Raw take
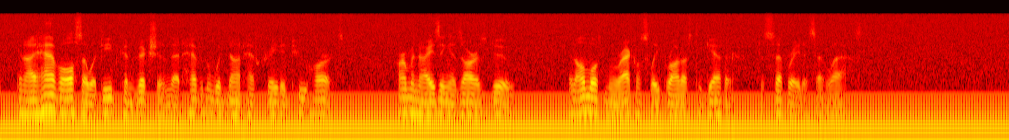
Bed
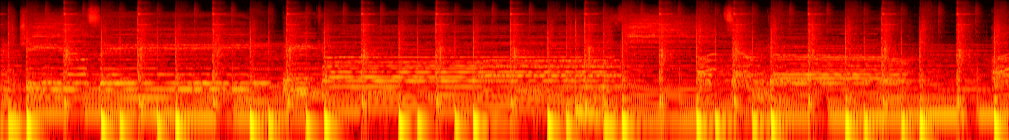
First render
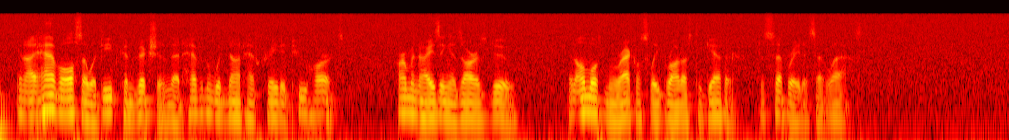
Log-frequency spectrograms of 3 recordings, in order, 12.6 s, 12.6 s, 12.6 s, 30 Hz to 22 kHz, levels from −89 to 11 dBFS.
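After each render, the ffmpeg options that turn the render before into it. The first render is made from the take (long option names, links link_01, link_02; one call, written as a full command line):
ffmpeg -i in.wav -af "bandreject=frequency=50:width_type=h:width=6,bandreject=frequency=100:width_type=h:width=6,bandreject=frequency=150:width_type=h:width=6,bandreject=frequency=200:width_type=h:width=6,bandreject=frequency=250:width_type=h:width=6" out.wav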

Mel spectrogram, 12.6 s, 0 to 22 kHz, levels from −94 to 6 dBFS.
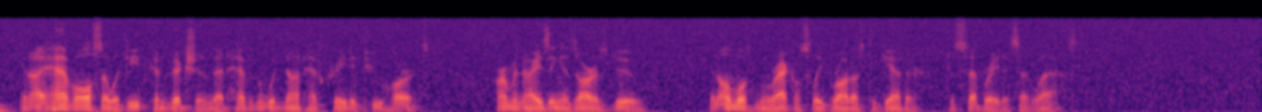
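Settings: ffmpeg -i in.wav -af "afftdn=noise_reduction=6:noise_floor=-43" out.wav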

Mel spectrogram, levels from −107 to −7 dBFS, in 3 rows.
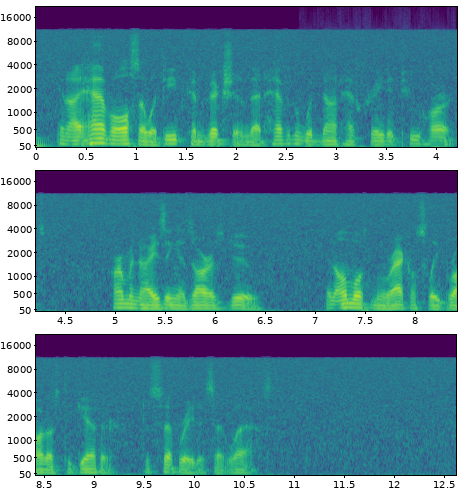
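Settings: ffmpeg -i in.wav -filter_complex "[0:a]asettb=1/sr,asplit=3[link_01][link_02][link_03];[link_01]atrim=end=2.624[link_04];[link_02]atrim=start=2.62:end=4.19,asetpts=PTS-STARTPTS,afade=type=in:duration=0.004:curve=qsin,afade=type=out:start_time=1.566:duration=0.004:curve=qsin,aeval=exprs='if(lt(val(0),0),0.708*val(0),val(0))':channel_layout=same[link_05];[link_03]atrim=start=4.186[link_06];[link_04][link_05]acrossfade=duration=0.004:curve1=hsin:curve2=qsin[link_07];[link_07][link_06]acrossfade=duration=0.004:curve1=qsin:curve2=hsin" out.wav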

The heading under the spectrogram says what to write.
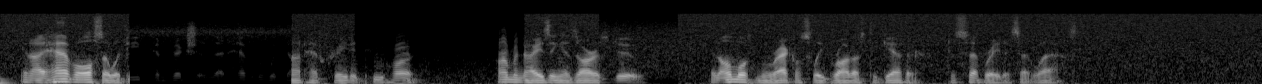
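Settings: ffmpeg -i in.wav -filter_complex "[0:a]asettb=1/sr,asplit=3[link_01][link_02][link_03];[link_01]atrim=end=1.294[link_04];[link_02]atrim=start=1.29:end=2.92,asetpts=PTS-STARTPTS,afade=type=in:duration=0.004:curve=qsin,afade=type=out:start_time=1.626:duration=0.004:curve=qsin,bandpass=frequency=4600:width_type=q:width=4.2[link_05];[link_03]atrim=start=2.916[link_06];[link_04][link_05]acrossfade=duration=0.004:curve1=hsin:curve2=qsin[link_07];[link_07][link_06]acrossfade=duration=0.004:curve1=qsin:curve2=hsin,asplit=3[link_08][link_09][link_10];[link_08]afade=type=out:start_time=3.54:duration=0.02[link_11];[link_09]adynamicsmooth=sensitivity=1:basefreq=590,afade=type=in:start_time=3.54:duration=0.02,afade=type=out:start_time=5.23:duration=0.02[link_12];[link_10]afade=type=in:start_time=5.23:duration=0.02[link_13];[link_11][link_12][link_13]amix=inputs=3:normalize=0,asettb=1/sr,asplit=3[link_14][link_15][link_16];[link_14]atrim=end=5.994[link_17];[link_15]atrim=start=5.99:end=6.78,asetpts=PTS-STARTPTS,afade=type=in:duration=0.004:curve=qsin,afade=type=out:start_time=0.786:duration=0.004:curve=qsin,acrossover=split=270 5900:gain=0.158 1 0.1[link_18][link_19][link_20];[link_18][link_19][link_20]amix=inputs=3:normalize=0[link_21];[link_16]atrim=start=6.776[link_22];[link_17][link_21]acrossfade=duration=0.004:curve1=hsin:curve2=qsin[link_23];[link_23][link_22]acrossfade=duration=0.004:curve1=qsin:curve2=hsin" out.wav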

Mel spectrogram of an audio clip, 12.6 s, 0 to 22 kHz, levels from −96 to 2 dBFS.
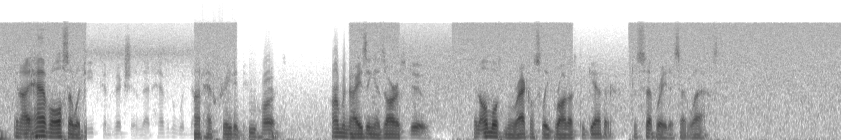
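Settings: ffmpeg -i in.wav -filter_complex "[0:a]asplit=3[link_01][link_02][link_03];[link_01]afade=type=out:start_time=8.58:duration=0.02[link_04];[link_02]highpass=120,lowpass=2000,afade=type=in:start_time=8.58:duration=0.02,afade=type=out:start_time=9.42:duration=0.02[link_05];[link_03]afade=type=in:start_time=9.42:duration=0.02[link_06];[link_04][link_05][link_06]amix=inputs=3:normalize=0" out.wav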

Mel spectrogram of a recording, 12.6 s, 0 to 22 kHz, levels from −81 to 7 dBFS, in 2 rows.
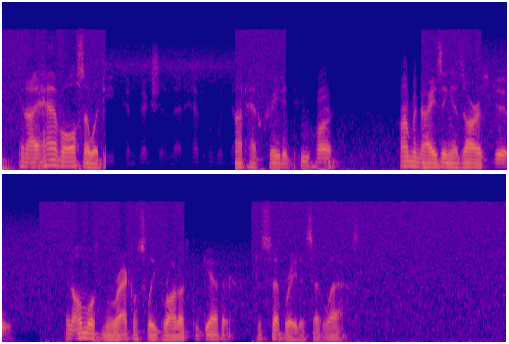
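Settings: ffmpeg -i in.wav -af "alimiter=limit=-16.5dB:level=0:latency=1:release=40" out.wav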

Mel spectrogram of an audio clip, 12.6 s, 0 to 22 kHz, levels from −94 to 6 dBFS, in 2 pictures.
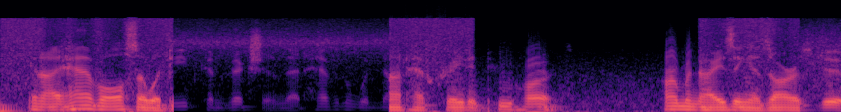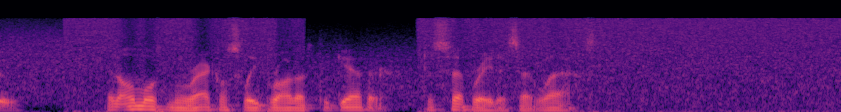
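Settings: ffmpeg -i in.wav -filter_complex "[0:a]acrossover=split=470[link_01][link_02];[link_02]acompressor=threshold=-32dB:ratio=4[link_03];[link_01][link_03]amix=inputs=2:normalize=0" out.wav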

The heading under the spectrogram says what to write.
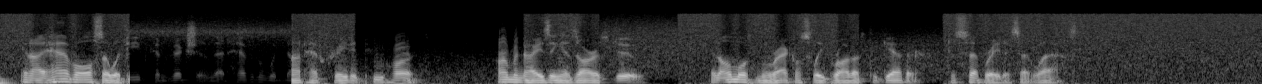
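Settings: ffmpeg -i in.wav -af "volume=8.5dB" out.wav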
